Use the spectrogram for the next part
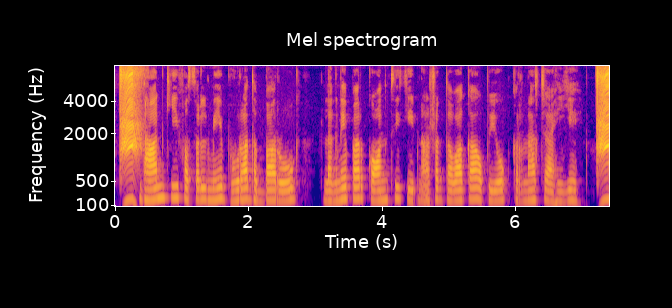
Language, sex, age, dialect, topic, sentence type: Hindi, female, 25-30, Garhwali, agriculture, question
